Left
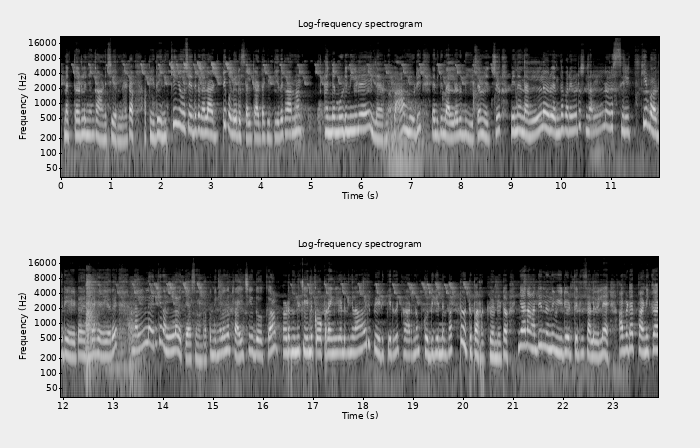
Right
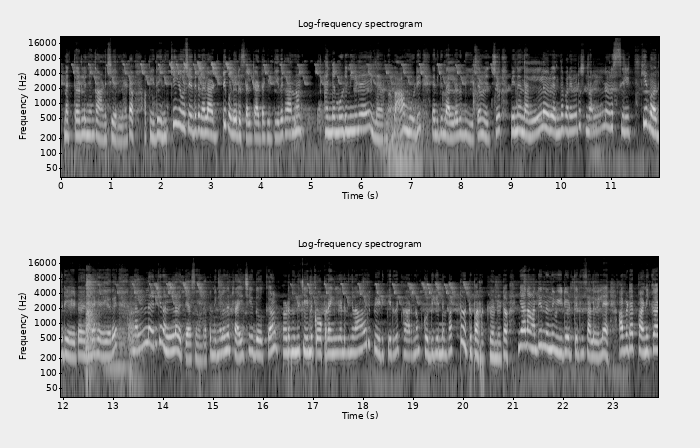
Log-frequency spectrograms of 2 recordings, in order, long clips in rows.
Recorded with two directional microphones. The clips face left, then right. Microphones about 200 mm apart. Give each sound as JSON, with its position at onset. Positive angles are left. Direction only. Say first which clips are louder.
{"t": 0.1, "sound": "a woman's voice", "louder": "left 3 dB", "side_deg": 5}
{"t": 5.2, "sound": "a woman's voice", "louder": "left 3 dB", "side_deg": 15}
{"t": 16.4, "sound": "speech", "louder": "left 4 dB", "side_deg": 45}
{"t": 17.5, "sound": "speech", "louder": "left 3 dB", "side_deg": 25}
{"t": 20.6, "sound": "a woman's voice", "louder": "left 3 dB", "side_deg": 20}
